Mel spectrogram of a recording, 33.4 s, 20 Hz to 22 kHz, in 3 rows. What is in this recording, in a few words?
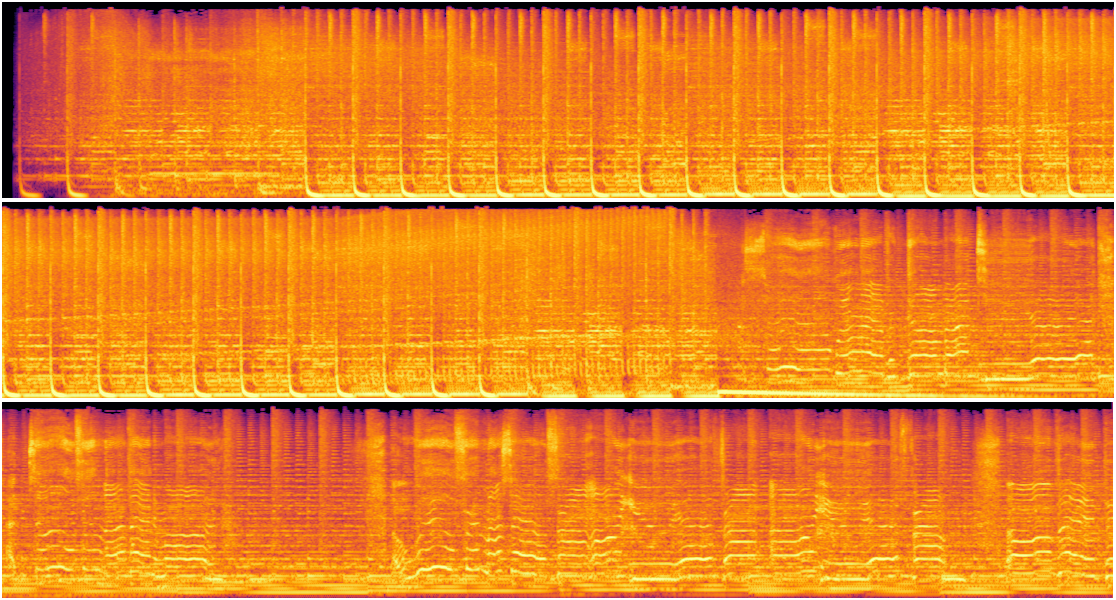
126 BPM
